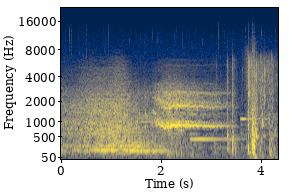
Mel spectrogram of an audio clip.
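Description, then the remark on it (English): A car skids hard to a stop in a rough part of a city, dumping a young girl out onto the pavement. Its tires squeal loudly with rising, high-pitched screeches over engine noise, ending in a few sharp clunks. Loud, no voices. “A car has just dumped a young girl out in the roughest part of the city.”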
